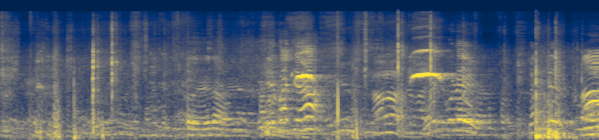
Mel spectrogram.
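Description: A crowd of young men shouts and chatters loudly outdoors.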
